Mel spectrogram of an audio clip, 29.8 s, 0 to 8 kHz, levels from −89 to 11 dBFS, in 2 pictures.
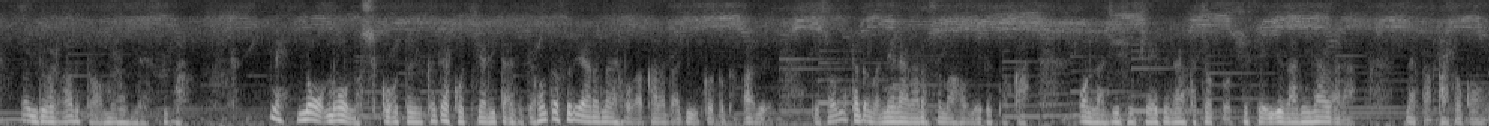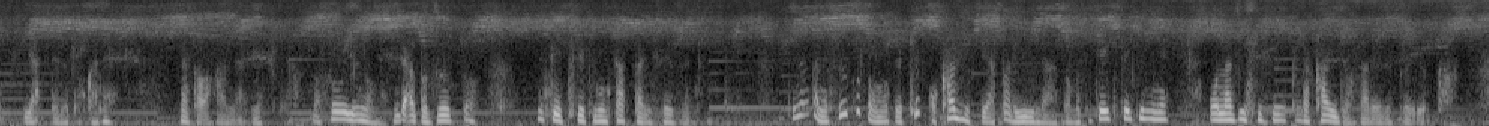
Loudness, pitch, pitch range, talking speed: -25 LUFS, 110 Hz, 95-135 Hz, 400 characters per minute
